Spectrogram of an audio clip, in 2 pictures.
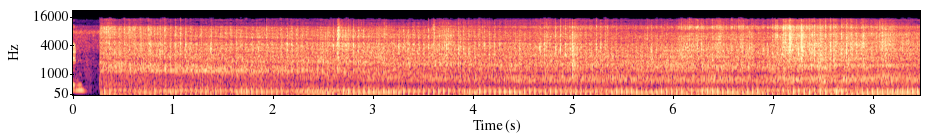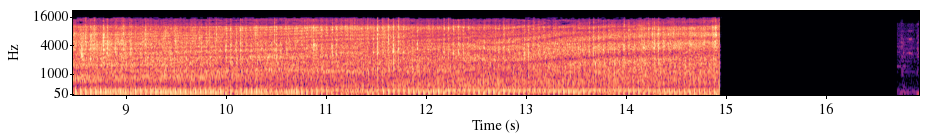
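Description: Gasoline push lawn mower engine running steadily under load while cutting through tall, overgrown weeds. It cuts off abruptly about a second before the end.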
